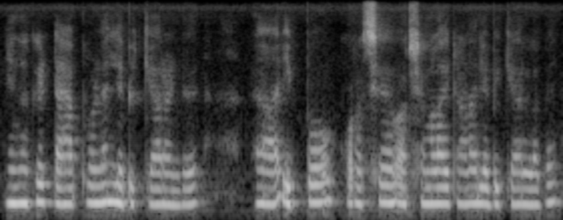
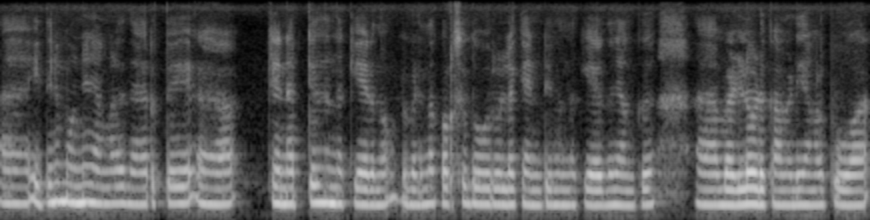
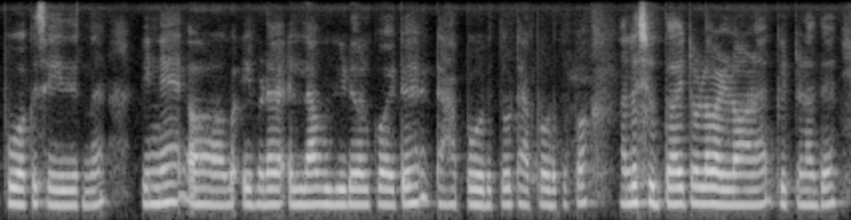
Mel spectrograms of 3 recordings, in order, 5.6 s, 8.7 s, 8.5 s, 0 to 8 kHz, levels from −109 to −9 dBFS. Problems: low volume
